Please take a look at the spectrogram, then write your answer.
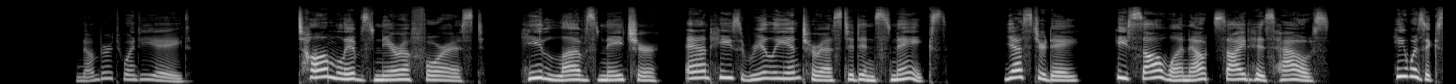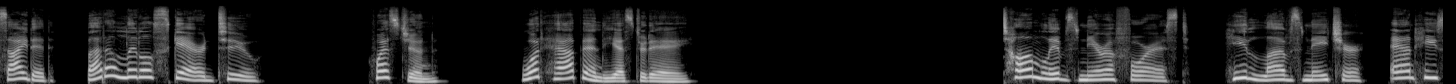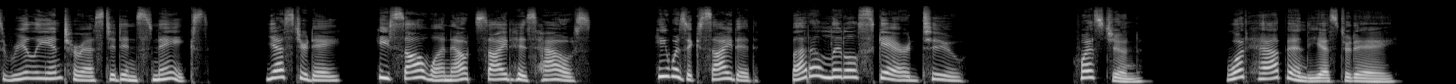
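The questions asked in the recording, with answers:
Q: What happened yesterday?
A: Tom saw a snake outside his house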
